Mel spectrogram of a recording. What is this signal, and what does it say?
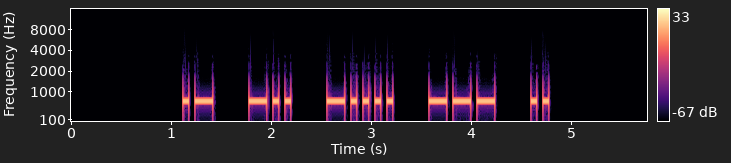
Morse code, heard as a keyed tone, about 20 wpm, spaced as for 15 wpm, 700 Hz. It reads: AD6OI
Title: 140 Lesson 23g - Letter f - Call Signs 20wpm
